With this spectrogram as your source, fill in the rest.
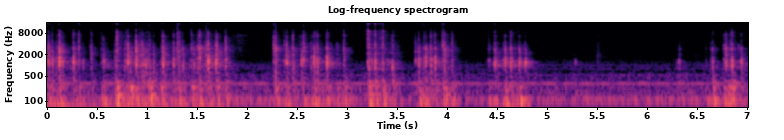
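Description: Fingertips type on a backlit mechanical keyboard with white and teal plastic keycaps. Bursts of rapid, crisp key presses come with a clacky midrange snap and soft low thuds. Short pauses fall between the runs, with a longer near-silent stretch before a final flurry of keystrokes.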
